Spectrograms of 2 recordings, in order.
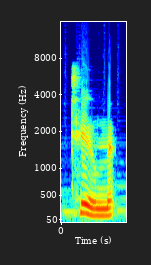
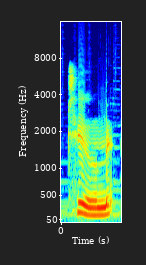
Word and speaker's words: tomb: وزي كمان كلمة توم، T O M B، توم، توم أو قبر، طبعا هنا ما نطقناش حرف البي.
